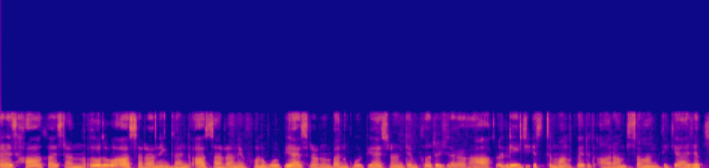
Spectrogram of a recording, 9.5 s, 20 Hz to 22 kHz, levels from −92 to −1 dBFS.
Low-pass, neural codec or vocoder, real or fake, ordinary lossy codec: 7.2 kHz; codec, 24 kHz, 3.1 kbps, DualCodec; fake; none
